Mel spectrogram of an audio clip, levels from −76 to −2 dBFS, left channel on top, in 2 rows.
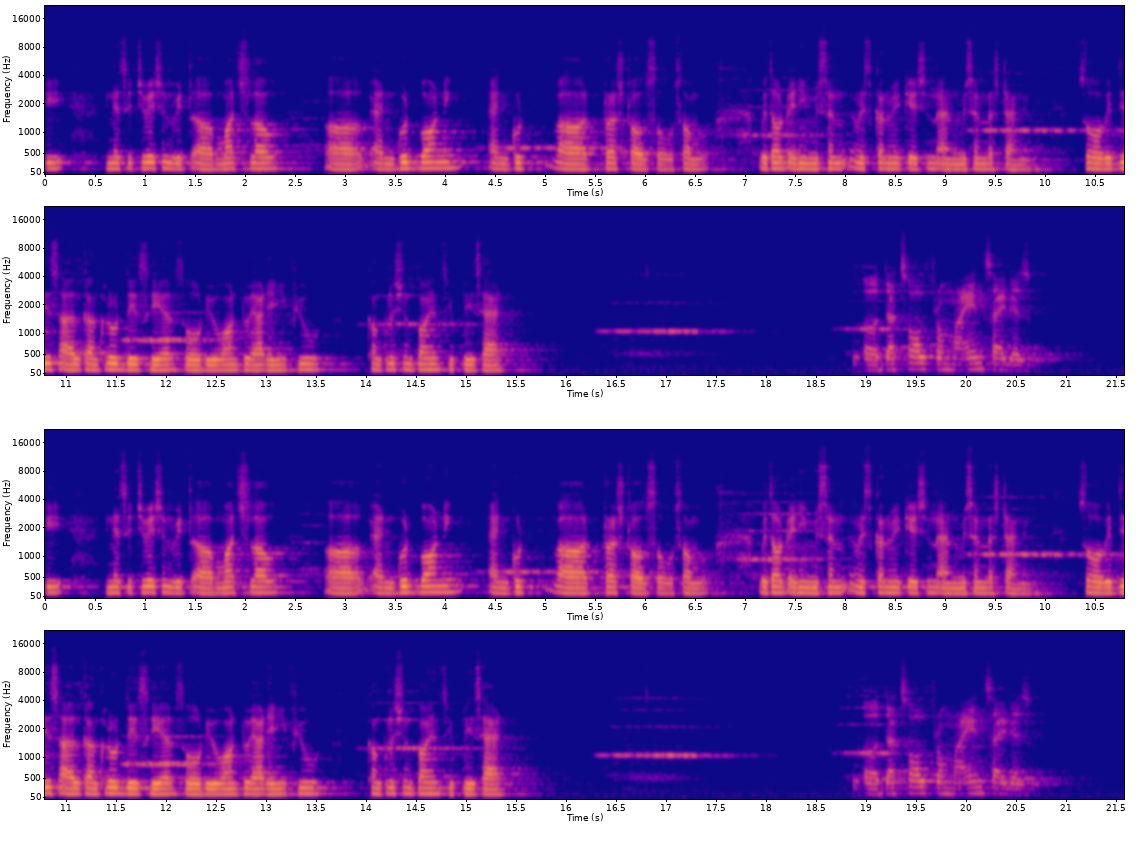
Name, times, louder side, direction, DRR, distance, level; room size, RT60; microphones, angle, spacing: voice 1, 0.0-2.3 2.8-9.9 10.3-13.5 14.0-15.4, right 1 dB, 15° right, 14 dB, 0.6 m, -27 dB
sound 1, 2.6-2.9 4.3-5.9 6.8-8.0 9.2-10.9 11.5-12.7 13.9-15.5 16.3-17.7 18.7-19.3, right 3 dB, 65° right, 1.6 m, -45 dB
voice 2, 18.9-20.6, left 1 dB, 10° left, 9 dB, 1.0 m, -34 dB
18.5 x 17.5 x 8.7 m, 1.2 s
head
